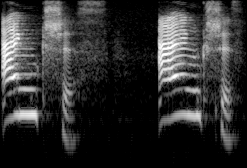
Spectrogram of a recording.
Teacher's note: The A is very nasal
